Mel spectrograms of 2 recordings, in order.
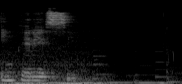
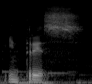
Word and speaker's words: interesse: É, para nós, interesse. E também notar que nós quase não pronunciamos aquele é quase um suspiro, interesse. E vocês pronunciam mais o i.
